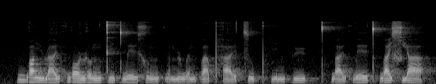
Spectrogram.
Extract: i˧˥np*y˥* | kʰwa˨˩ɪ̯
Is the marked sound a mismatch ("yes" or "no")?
no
